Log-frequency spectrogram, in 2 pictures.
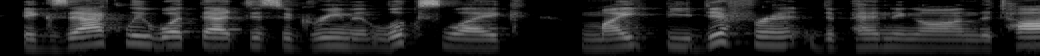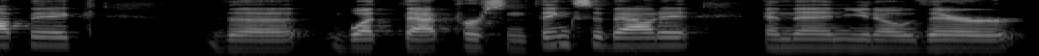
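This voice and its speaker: Measured male guest, smooth and clear, patient explainer. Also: a little high. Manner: calm, measured, explanatory with frequent restarts. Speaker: apologetics guest. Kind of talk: conversational interview answers.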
